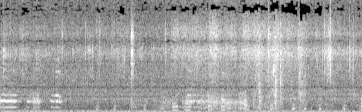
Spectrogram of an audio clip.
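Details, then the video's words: Several chickens in a coop on a sunny day make quick clucks and short murmuring notes in close succession over a continuous low hum. "Relaxing Chicken Coop Sounds On A Sunny Day"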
